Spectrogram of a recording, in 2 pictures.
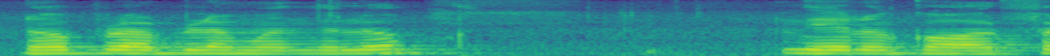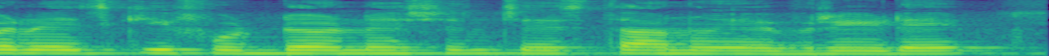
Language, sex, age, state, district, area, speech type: Telugu, male, 30-45, Andhra Pradesh, Chittoor, rural, spontaneous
